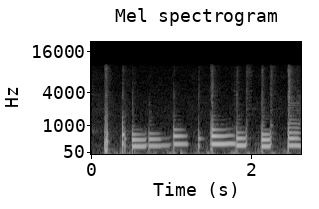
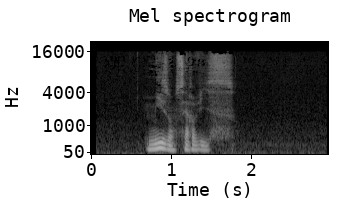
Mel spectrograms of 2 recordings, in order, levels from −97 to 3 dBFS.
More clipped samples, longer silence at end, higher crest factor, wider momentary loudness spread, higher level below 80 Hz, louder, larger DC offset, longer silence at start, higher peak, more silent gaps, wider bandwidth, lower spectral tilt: neither; second, 0 s vs 1.2 s; about the same, 20 dB vs 18 dB; second, 6 LU vs 9 LU; first, -56 dBFS vs -72 dBFS; first, -35 LUFS vs -38 LUFS; neither; second, 0.15 s vs 0.7 s; first, -14 dBFS vs -22 dBFS; neither; second, 10.5 kHz vs 16 kHz; first, -7.5 dB/octave vs -5 dB/octave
